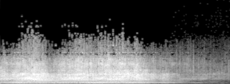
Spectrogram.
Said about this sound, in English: It's a plane, Chuck. There it is. A black one. Flying directly this way.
